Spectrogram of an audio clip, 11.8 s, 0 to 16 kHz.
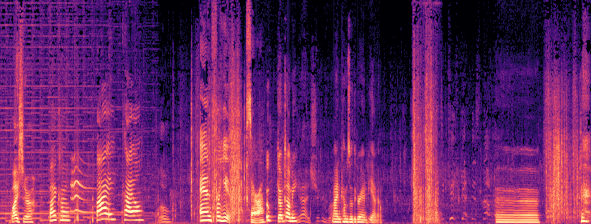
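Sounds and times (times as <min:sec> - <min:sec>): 
speech: 0:00.2 - 0:08.3, 0:09.9 - 0:11.0, 0:11.6 - 0:11.8
blank sheet of paper crinkling: 0:03.5 - 0:05.1, 0:08.2 - 0:08.9, 0:10.8 - 0:11.8.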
